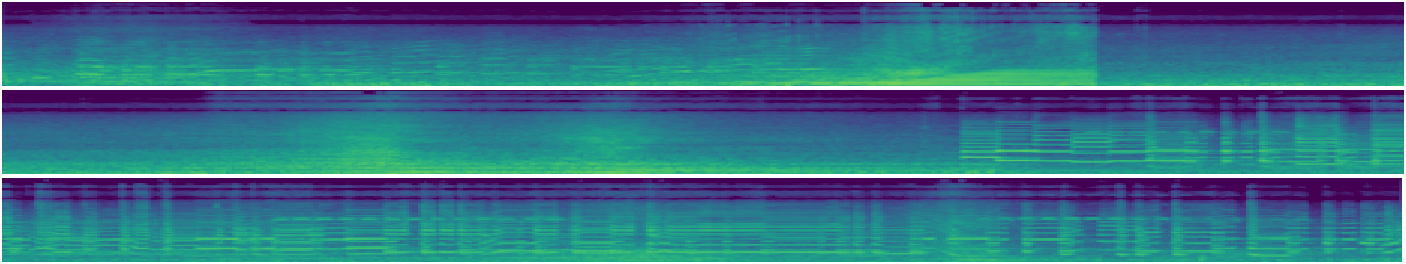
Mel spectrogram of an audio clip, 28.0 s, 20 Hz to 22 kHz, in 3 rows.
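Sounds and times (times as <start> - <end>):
bus multi-tone horn melody: 0.0 - 7.3, 15.7 - 28.0
road traffic passing: 0.0 - 28.0.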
